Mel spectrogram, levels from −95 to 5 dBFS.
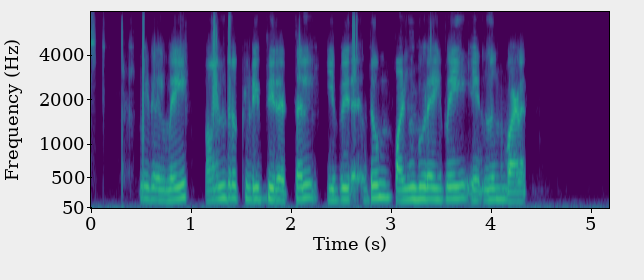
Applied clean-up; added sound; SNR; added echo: neural diffusion model UNIVERSE++.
